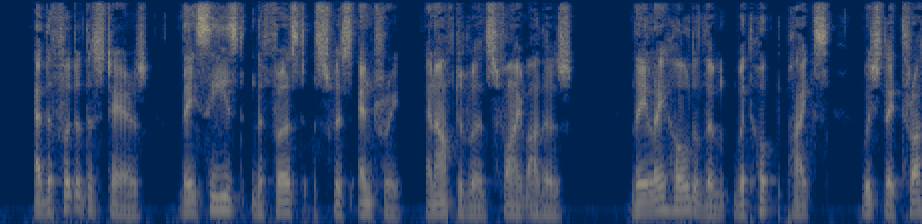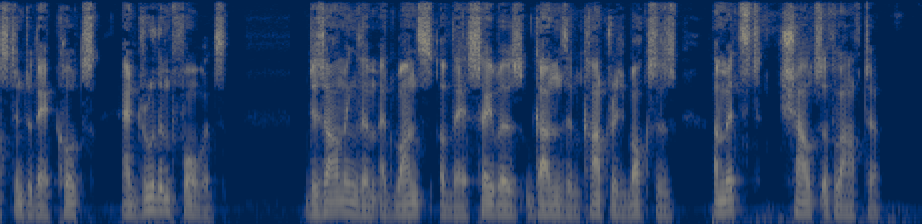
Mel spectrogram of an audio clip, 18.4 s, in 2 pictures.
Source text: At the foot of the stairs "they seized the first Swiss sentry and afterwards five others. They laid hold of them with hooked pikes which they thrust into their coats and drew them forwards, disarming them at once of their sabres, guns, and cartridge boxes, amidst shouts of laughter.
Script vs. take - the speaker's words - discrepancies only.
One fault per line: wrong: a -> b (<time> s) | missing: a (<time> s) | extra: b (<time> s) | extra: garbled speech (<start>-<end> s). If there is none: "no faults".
no faults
